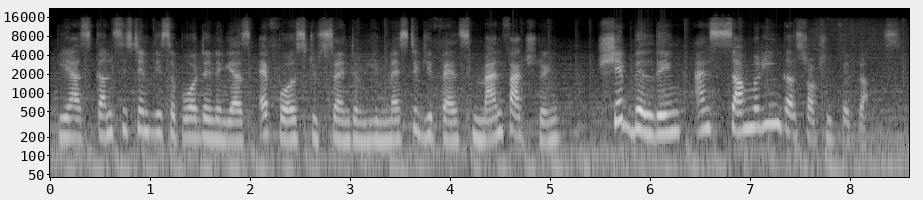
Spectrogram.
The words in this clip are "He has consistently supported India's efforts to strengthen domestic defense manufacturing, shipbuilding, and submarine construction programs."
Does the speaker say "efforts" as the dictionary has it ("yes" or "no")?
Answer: no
